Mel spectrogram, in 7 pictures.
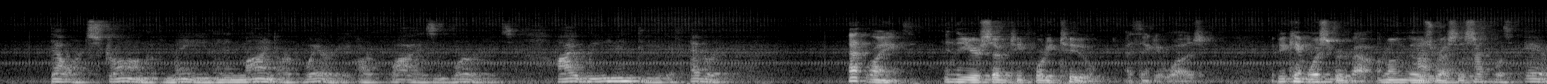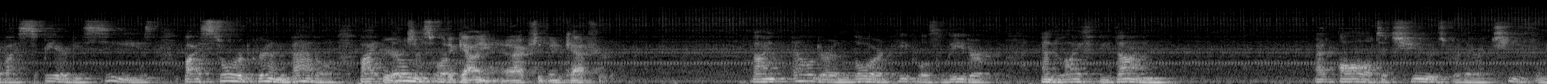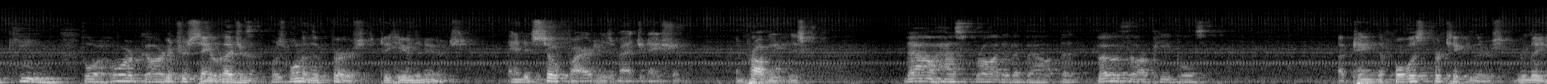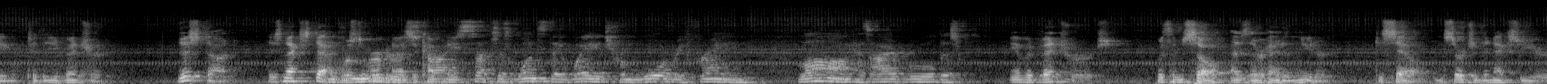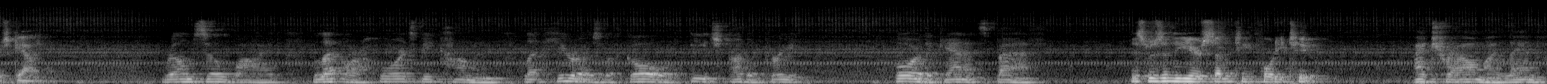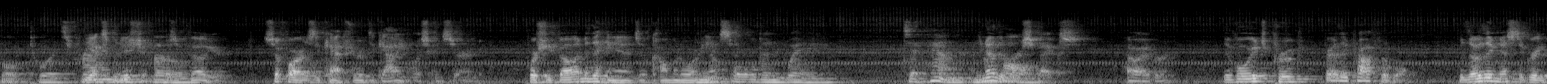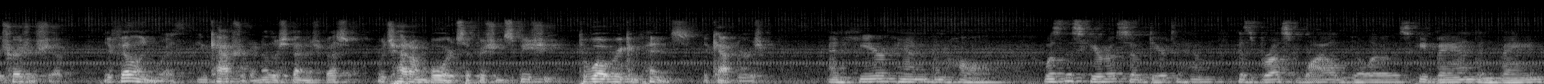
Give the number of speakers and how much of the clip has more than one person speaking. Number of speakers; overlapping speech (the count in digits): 2, about 6%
